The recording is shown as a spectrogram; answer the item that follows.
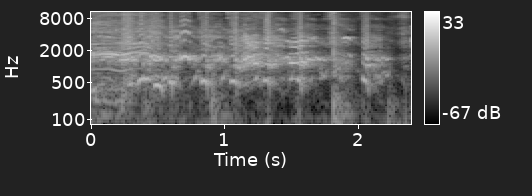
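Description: Two men laughing.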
